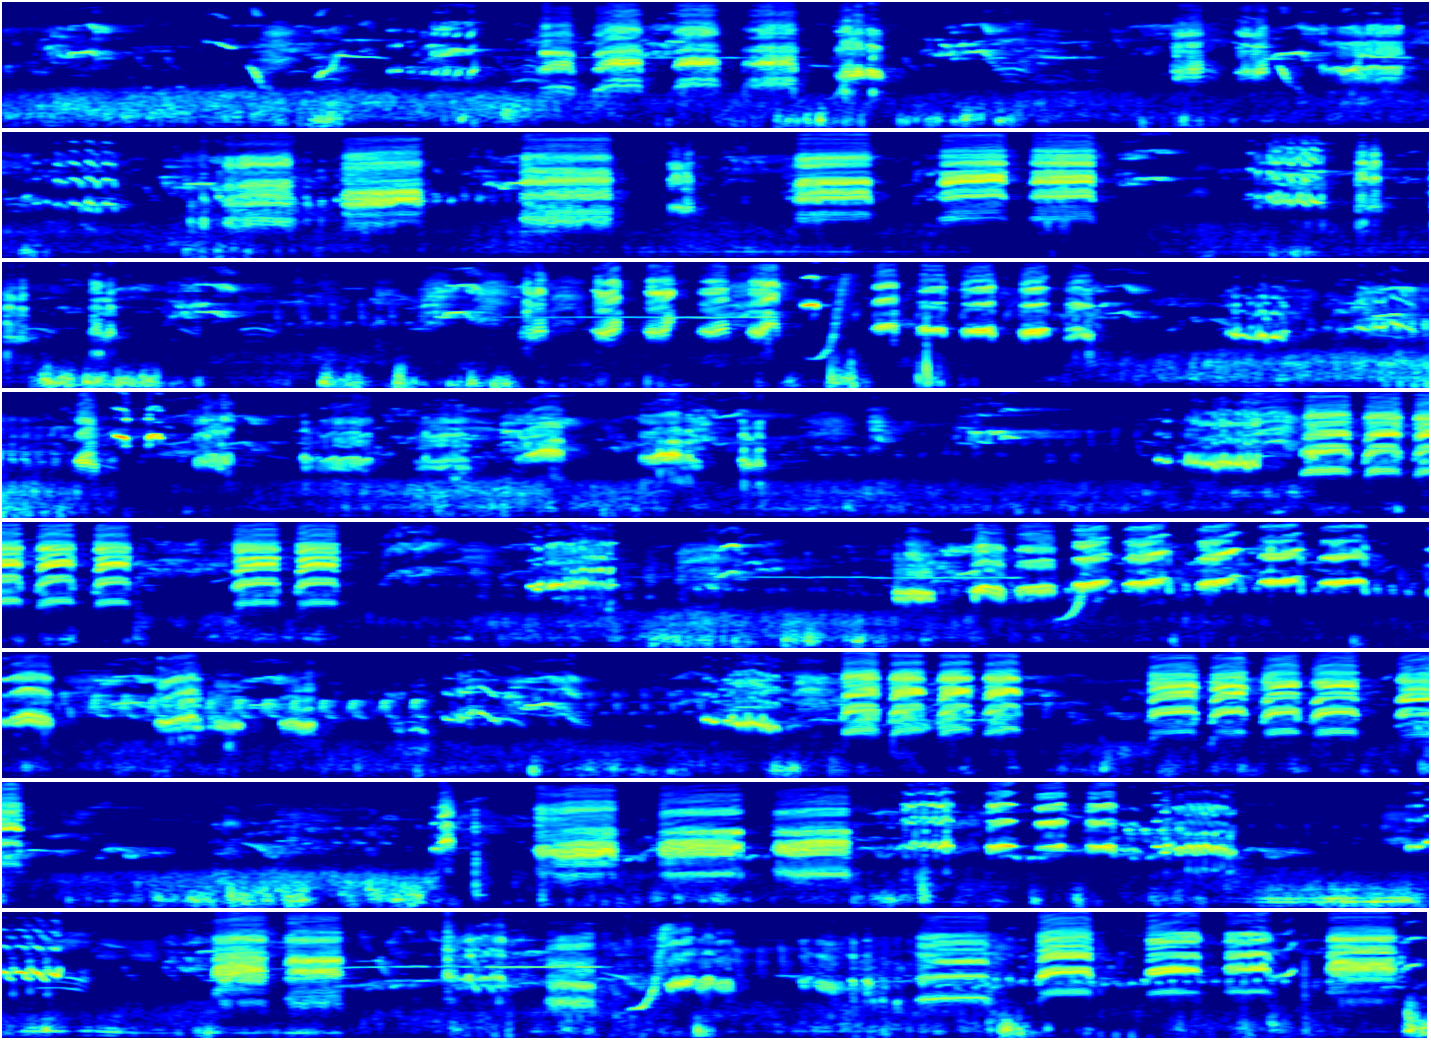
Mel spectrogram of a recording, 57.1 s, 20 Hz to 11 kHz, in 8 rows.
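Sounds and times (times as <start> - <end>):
lorikeets screeching: 5.8 - 12.7, 33.0 - 38.6, 45.0 - 57.0.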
